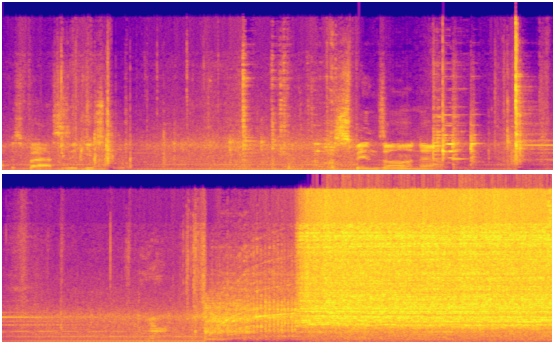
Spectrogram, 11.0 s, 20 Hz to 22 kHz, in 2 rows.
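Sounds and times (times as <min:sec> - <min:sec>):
chop saw motor hum: 0:07.4 - 0:11.0
saw blade cutting steel: 0:07.5 - 0:11.0.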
